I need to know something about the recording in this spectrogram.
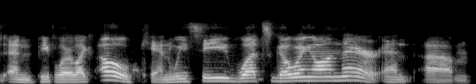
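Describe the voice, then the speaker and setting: A man's voice: mid-range voice, animated, slow, fairly bright tone. Man guest on slightly dull audio. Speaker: podcast guest. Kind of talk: casual fan-theory discussion.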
